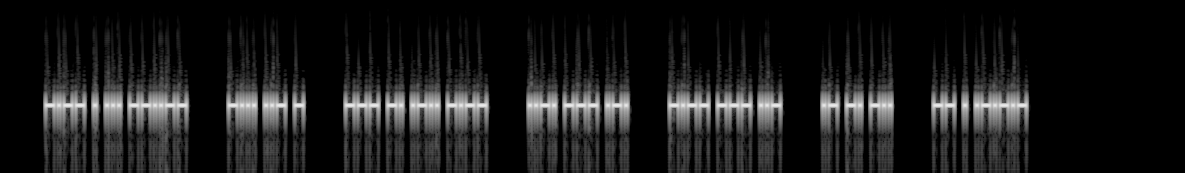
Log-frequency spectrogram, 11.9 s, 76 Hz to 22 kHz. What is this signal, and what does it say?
Morse code, heard as a keyed tone, about 40 wpm, 700 Hz. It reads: YES, BUT ONLY FOR YOU AND ME.
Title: 2x Word-Spacing - Sentences from Top 500 Words - 40wpm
